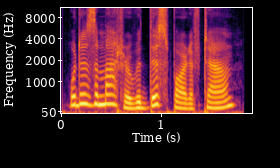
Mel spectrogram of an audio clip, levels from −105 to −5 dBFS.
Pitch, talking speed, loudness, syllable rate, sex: 220 Hz, 280 wpm, -16 LUFS, 6.1 syllables/s, female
